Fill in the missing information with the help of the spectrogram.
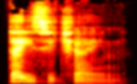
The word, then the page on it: daisy-chain: British English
